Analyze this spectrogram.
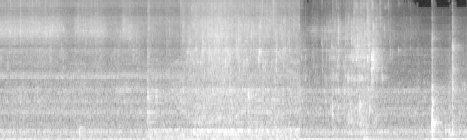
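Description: Water running from a kitchen tap while raw rice is washed in a bowl, with a few sharp knocks near the end.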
